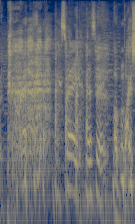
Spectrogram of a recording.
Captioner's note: laughs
